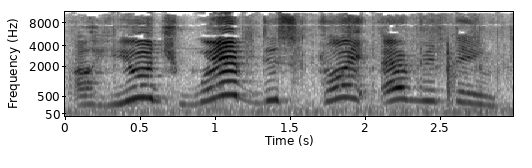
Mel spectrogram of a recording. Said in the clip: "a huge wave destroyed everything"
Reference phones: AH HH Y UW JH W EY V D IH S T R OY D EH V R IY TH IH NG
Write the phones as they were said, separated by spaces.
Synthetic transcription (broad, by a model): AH HH Y UW JH W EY B D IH S T R OY EH V R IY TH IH NG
